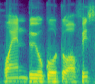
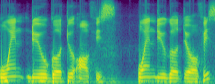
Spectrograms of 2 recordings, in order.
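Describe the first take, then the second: First: "when" said "ho-en", h sounded; wrong pronunciation. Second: "when" said "wen", no h, slowly; slow question opening "when" on plain w; correct pronunciation. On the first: Teacher reads the question the mistaken way, "when" with an h. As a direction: example question with "when" as "hwen". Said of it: "আমরা এখানে ভুল উচ্চারণ করেছি". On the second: Teacher models the correct question twice, "when" as "wen". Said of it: "এখানে এইচটা বাদ পড়ে গেল". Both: Shown as a demonstration.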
